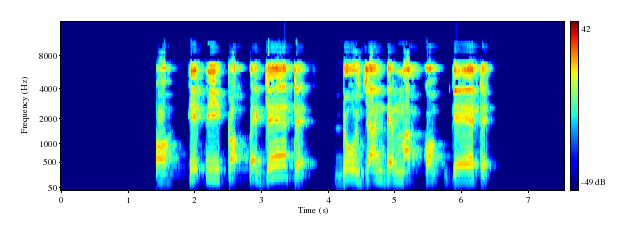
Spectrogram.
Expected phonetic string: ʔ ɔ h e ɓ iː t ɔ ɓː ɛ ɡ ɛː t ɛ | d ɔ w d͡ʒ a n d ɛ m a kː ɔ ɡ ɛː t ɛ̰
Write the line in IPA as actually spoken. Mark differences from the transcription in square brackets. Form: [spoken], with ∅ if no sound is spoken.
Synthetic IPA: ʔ ɔ h e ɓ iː t ɔ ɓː ɛ ɡ ɛː t ɛ | d ɔ w d͡ʒ a n d ɛ m a kː ɔ ɡ ɛː t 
